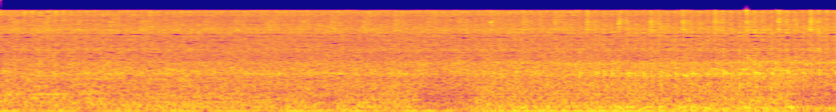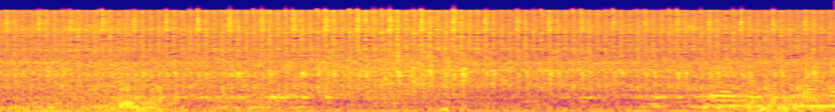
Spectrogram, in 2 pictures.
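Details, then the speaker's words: Toyota Innova that cranked but wouldn't start, after injector driver coupler was reconnected: starts on the starter and settles to a steady low idle, even with no misses or knocks; normal idle. "Self పోటి బండి start అయితుందా కాదా ఎక్లీ బండ అయితే start అయిపోయింది."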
